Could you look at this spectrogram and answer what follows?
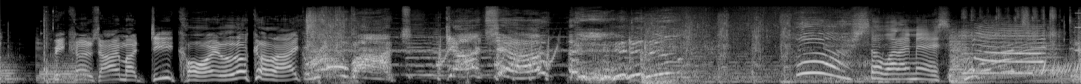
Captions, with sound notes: Because I'm a decoy lookalike robot! Gotcha! [laughing] [sighing] So what'd I miss? What?!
